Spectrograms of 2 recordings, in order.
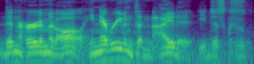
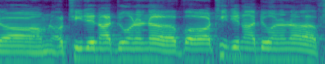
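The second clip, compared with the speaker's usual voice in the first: high, louder whiny mimicry of complainers; mocking whiners; 7 semitones higher, 3 dB louder than usual. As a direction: sneer at the critics in a whiny voice. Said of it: "Heard a lot of people bitching and whining".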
